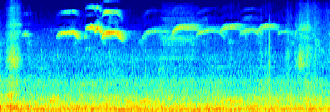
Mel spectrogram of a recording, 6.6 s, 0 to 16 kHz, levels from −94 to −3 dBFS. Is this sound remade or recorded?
recorded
